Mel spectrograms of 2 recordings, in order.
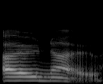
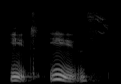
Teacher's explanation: notice the shape of your lips they're rounded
